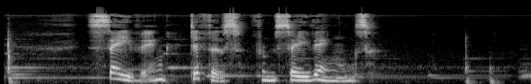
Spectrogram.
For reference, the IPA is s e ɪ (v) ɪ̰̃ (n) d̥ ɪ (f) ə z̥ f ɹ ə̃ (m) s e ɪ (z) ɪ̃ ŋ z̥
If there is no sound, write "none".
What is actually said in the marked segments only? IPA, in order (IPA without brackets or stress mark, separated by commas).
v, ŋ, f, m, v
